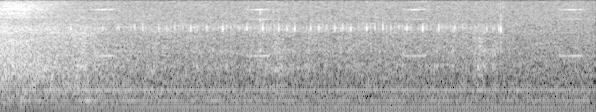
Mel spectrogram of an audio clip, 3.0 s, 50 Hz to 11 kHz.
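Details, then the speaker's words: Philips 21GX8568/59R CRT TV, ANUBIS S chassis, not switching on and with no standby LED: a faint high-pitched pip-pip-pip chirp from inside the set, not from the speakers. Power supply squeal; shorted line output transistor suspected. "Это не в динамиках. Это где-то изнутри такие писки идут."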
